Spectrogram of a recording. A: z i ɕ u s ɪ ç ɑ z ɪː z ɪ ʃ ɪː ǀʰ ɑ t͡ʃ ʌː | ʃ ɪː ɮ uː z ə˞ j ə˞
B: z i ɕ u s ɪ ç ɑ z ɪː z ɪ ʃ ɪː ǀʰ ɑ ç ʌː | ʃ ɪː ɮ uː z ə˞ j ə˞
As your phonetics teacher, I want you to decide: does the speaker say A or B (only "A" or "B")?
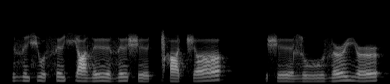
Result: A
